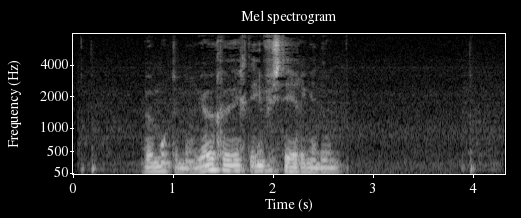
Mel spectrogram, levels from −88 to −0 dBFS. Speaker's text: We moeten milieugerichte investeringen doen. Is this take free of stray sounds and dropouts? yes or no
yes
